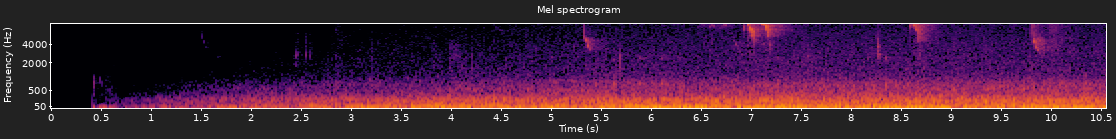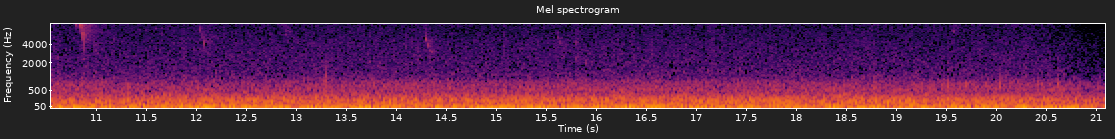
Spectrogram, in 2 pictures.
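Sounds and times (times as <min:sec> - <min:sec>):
steady low rumble: 0:00.9 - 0:21.0
small birds chirping: 0:05.2 - 0:07.6, 0:08.2 - 0:08.9, 0:09.7 - 0:11.2.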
